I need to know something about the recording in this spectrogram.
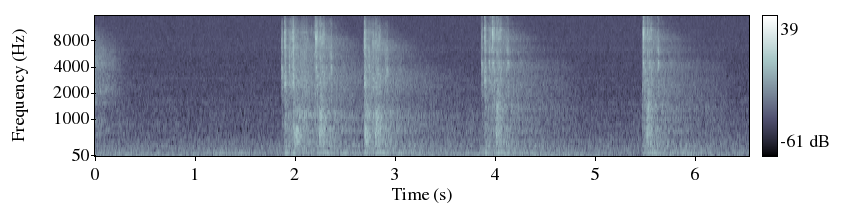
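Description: Five sharp knocks, irregularly spaced, the first three close together, each with a short ringing tail.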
